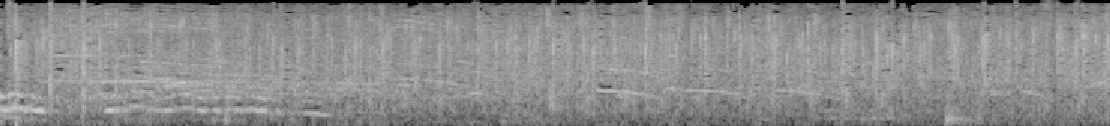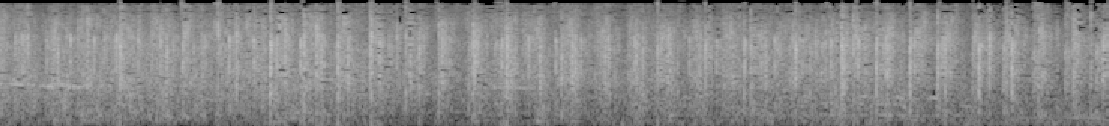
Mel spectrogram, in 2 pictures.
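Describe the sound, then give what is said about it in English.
An audience applauds Maharaj, who is to give a talk on the importance of initiation, steadily for over twenty seconds, a dense, even wash of clapping that stays fairly loud throughout, with a few voices calling out near the beginning. “Big round of applause.”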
